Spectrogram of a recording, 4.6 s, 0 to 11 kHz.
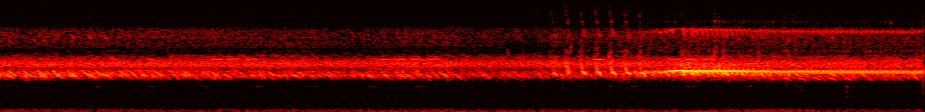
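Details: Bell crickets singing in autumn at Sanuki, Chiba, Japan, recorded with ZOOM H6 and TASCAM DR-05X microphones: a dense, steady high chorus of ringing trills, with one closer insect breaking in near the end with a louder, bright bell-like ring.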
